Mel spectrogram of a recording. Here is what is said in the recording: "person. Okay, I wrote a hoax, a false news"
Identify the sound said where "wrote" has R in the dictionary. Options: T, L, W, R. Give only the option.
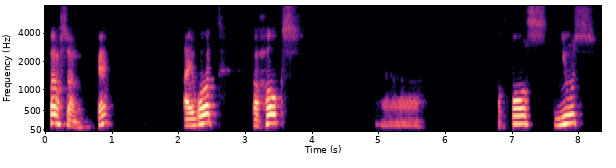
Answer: W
